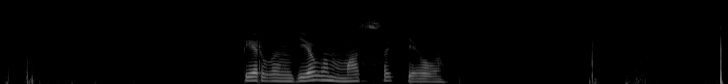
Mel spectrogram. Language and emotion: Russian, neutral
